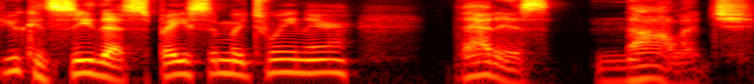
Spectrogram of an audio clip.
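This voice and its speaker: The recording is very clean, with a silent background. A man talks with ordinary pitch variation. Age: 60s. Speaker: podcast host. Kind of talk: motivational talk. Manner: casual, with fillers and restarts.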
